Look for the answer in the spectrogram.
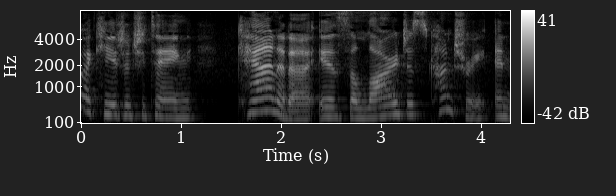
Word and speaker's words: Canada: Canada, não é Canadá, é Canada. Canada is the largest country in North America. E Canada, a primeira sílaba é sílaba tônica, por isso a gente fala corretamente ca, Canada e America.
